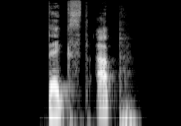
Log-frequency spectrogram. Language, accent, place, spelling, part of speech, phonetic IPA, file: German, Germany, Berlin, deckst ab, verb, [ˌdɛkst ˈap], De-deckst ab.ogg
- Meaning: second-person singular present of abdecken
